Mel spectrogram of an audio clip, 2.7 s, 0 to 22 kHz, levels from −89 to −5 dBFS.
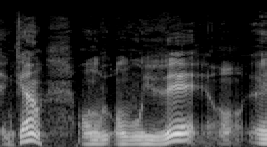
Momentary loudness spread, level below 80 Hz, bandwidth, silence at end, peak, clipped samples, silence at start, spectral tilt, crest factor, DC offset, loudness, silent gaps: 17 LU; -62 dBFS; 14 kHz; 0 s; -12 dBFS; under 0.1%; 0 s; -7 dB/octave; 16 dB; under 0.1%; -27 LUFS; none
